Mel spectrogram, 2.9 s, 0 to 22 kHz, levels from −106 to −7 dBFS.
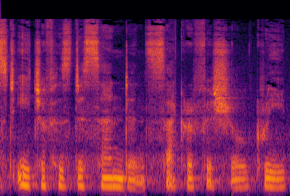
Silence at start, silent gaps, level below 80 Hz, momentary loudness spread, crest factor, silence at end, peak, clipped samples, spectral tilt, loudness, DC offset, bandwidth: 0 s; none; -82 dBFS; 6 LU; 18 dB; 0 s; -16 dBFS; under 0.1%; -3 dB/octave; -34 LUFS; under 0.1%; 15.5 kHz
